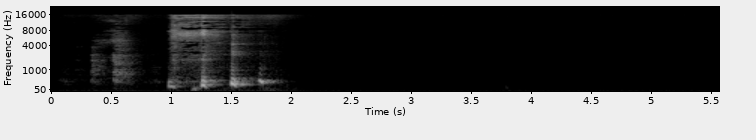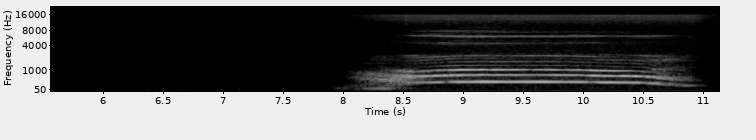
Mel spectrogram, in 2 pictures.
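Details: After brief human talk and a long quiet gap, Tonka the Alaskan Malamute, who pushed into the bathroom through an unclosed door, produces a sustained clear howl that holds steady, then gently falls at the end.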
